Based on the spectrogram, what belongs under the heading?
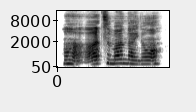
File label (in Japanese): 女の子 台詞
